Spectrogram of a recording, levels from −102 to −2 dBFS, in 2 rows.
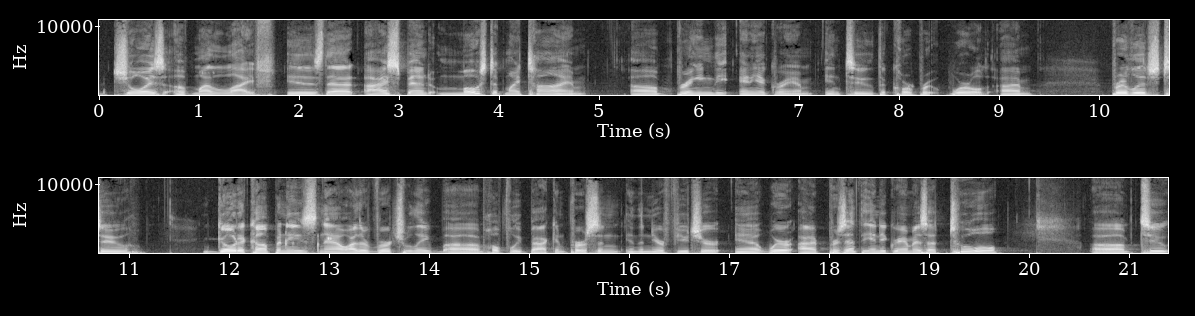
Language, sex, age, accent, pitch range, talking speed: English, male, 40-59, American, 135-180 Hz, 135 wpm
